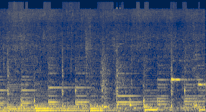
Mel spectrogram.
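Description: Meat pie filling sizzles steadily in a pan as curry powder is mixed in, with a constant frying hiss and tonal music playing over it.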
